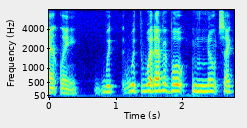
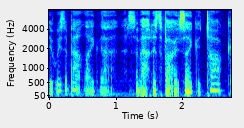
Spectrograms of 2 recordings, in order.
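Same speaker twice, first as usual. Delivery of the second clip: barely-there, very quiet, breathy, weak whispered voice; 11 dB quieter than usual. Showing the voice the speaker walked in with, recreating that past voice. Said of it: "I walked in with a voice like this".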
